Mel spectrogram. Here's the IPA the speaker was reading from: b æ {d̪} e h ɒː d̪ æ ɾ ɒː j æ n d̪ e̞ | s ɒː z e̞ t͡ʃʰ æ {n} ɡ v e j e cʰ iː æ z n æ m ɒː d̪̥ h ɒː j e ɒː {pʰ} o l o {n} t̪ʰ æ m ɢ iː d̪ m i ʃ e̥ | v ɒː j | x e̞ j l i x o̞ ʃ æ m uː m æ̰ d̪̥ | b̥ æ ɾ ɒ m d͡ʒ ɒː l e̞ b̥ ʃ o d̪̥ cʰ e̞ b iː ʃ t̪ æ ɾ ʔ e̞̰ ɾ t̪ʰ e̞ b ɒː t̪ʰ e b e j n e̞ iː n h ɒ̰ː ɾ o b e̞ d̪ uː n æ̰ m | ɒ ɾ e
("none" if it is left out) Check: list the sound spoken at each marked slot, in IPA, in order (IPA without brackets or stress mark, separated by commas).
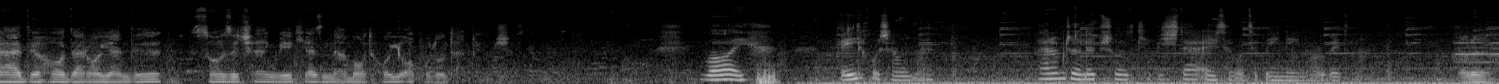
d̪, ŋ, pʰ, n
